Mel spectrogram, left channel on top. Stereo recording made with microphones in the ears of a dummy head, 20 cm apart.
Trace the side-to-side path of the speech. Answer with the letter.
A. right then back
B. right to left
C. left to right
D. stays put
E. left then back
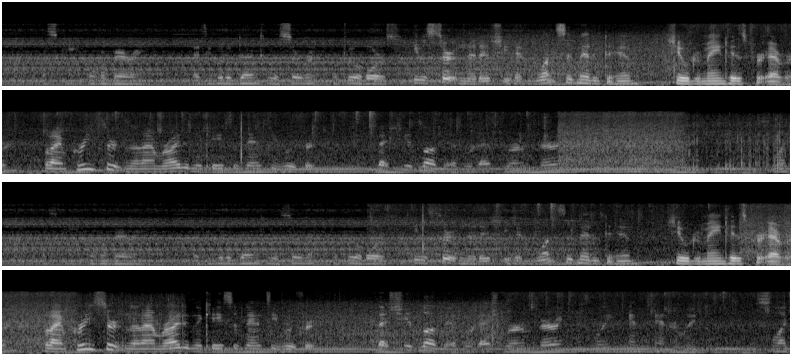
C.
